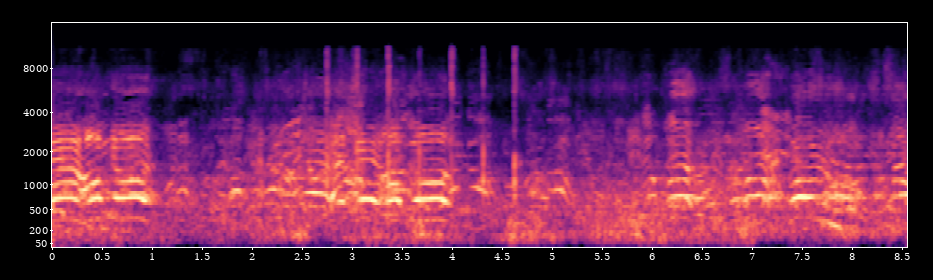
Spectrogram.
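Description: Young men shout loudly to each other across an open field.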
